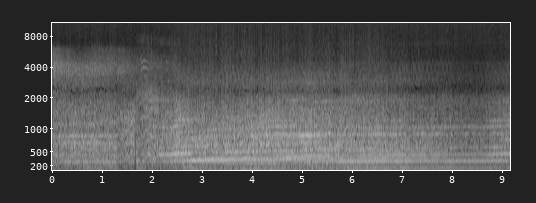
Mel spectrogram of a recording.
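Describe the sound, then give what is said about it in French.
The engine of a rented white four-door car runs loud, its steady droning hum rising in pitch after a couple of seconds as it revs, then holding a constant throaty rumble with no voices. “Elle le mène vers une voiture de quatre portes blanche. Entre. Il entre.”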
